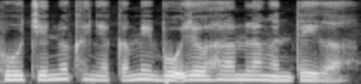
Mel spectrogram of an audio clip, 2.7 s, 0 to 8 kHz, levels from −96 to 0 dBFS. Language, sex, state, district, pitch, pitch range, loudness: Wancho, male, Arunachal Pradesh, Longding, 155 Hz, 145-160 Hz, -14 LUFS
